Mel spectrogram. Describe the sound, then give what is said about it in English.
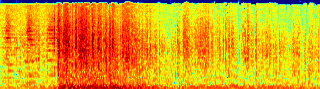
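A single heavy blast of a gun fired in a memorial salute erupts with a deep, booming low-end burst, then rolls and rumbles away into a long, fading reverberation. “They load the gun, aim it. Then a burst of thunder.”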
